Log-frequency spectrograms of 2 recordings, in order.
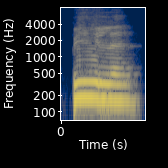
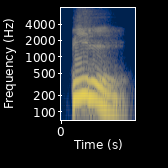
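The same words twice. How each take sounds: First: The final L trails off with an extra sound. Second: The final L ends cleanly against the palate. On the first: The speaker calls it wrong. "itu salah" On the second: The speaker calls it right. "lam itu dipadalke"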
